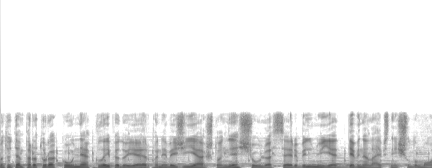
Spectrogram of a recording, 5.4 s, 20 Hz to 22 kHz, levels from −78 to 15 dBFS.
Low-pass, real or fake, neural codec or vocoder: 7.2 kHz; real; none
